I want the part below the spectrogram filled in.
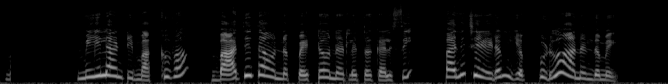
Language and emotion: Telugu, happy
